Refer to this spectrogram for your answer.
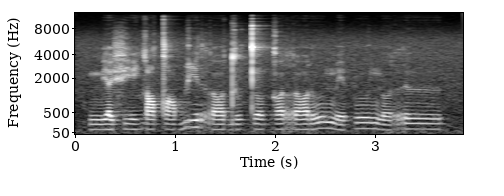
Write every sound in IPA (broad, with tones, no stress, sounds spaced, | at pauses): mʲ a˨ fʲ e˨ ʎ ɤ˨ tˤ e˨ b i˦ r ɔ˨ d u˨ t̪ o˨ ɡ ɔ˨ r ɔ˨ ɾ uː˦ m e˨ p uː˦ n̪ o˨ r ɯː˦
